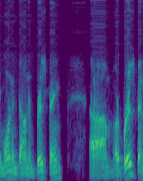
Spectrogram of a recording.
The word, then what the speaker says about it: Brisbane: down in Brisbane, or Brisbane. I've been told I say it wrong. I always say Brisbane, but it's Brisbane.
